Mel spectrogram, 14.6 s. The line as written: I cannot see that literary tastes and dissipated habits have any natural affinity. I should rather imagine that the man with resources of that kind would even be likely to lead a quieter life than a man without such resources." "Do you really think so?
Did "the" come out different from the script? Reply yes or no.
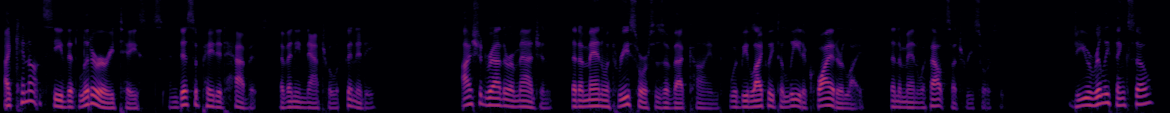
yes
